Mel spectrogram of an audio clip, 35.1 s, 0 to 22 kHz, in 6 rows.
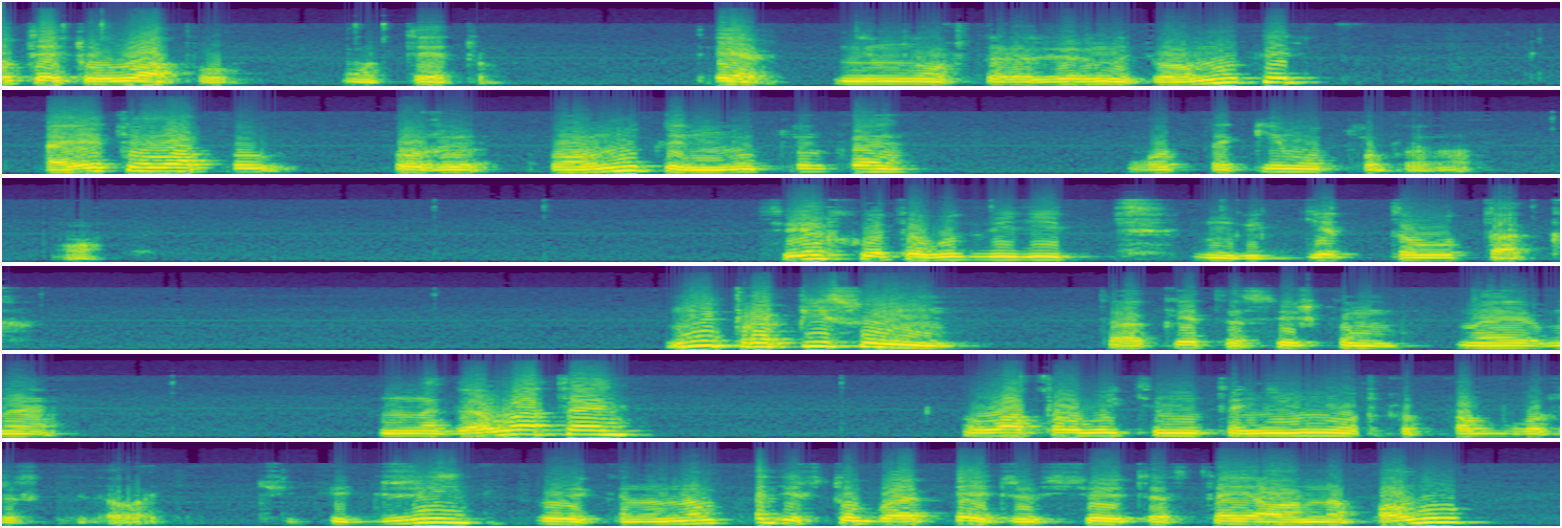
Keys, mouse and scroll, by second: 0.2 click, 1.3 click, 2.9 r, 6.9 r, 11.7 middle click, 17.7 middle click, 25.5 middle click, 27.2 click, 28.7 g, 31.0 KP_3.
